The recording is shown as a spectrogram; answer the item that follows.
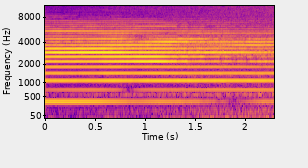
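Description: Violin playing one long bowed note, held steady at one pitch and slowly fading.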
